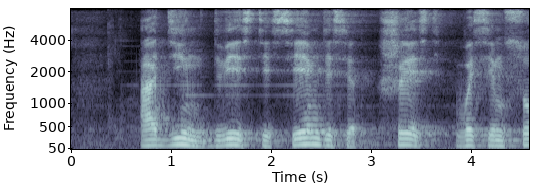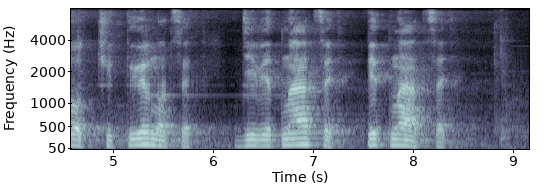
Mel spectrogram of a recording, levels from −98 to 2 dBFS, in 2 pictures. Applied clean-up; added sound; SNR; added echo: neural separator model SepFormer DNS4.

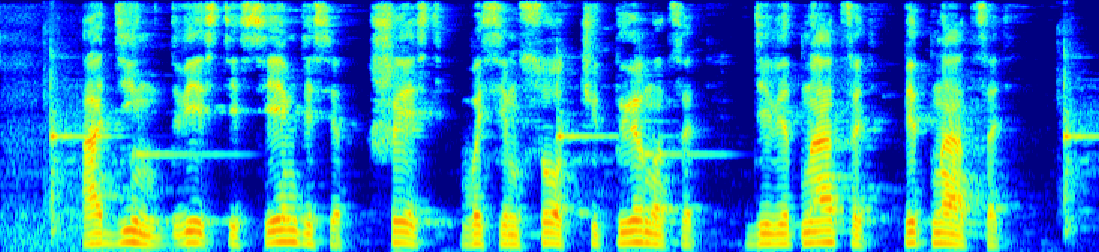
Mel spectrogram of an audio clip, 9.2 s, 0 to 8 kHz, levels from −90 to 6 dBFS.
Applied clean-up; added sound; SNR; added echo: classical method WPE with log-MMSE.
